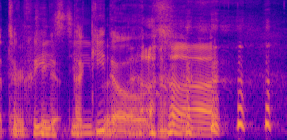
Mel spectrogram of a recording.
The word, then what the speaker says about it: taquitos: Traquitos. Yeah. Hey, guys, he says. Hey, welcome. How's it going? Welcome to you. Traquitos, like, you know, like the little rolls. Yeah, taquitos.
